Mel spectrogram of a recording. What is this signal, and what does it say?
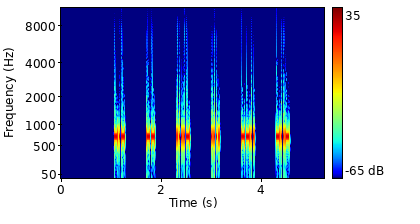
Morse code, heard as a keyed tone, about 51 wpm, spaced as for 17 wpm, 700 Hz. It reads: KM4HZX
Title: USA Call Signs - 6 Characters - 6x Character Spacing - 50wpm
